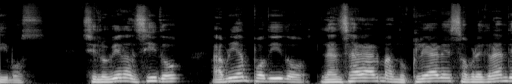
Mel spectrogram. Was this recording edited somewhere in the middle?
yes; 1 cut; at 3.1 s

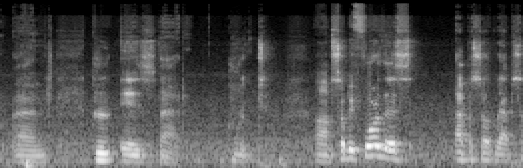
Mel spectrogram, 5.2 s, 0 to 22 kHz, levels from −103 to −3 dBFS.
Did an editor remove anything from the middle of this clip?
yes; 1 cut; at 1.6 s

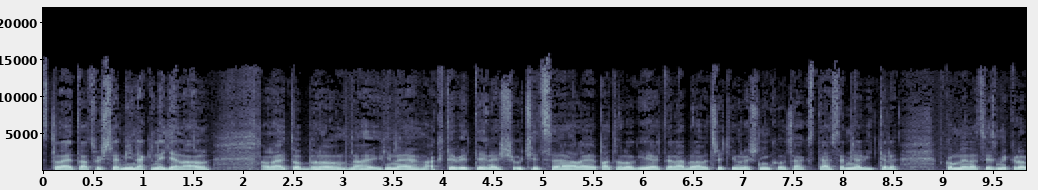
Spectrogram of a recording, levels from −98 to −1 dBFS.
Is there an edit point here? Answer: no; 0 cuts

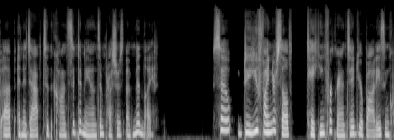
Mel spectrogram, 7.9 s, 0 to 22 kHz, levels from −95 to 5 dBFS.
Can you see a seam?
yes; 1 cut; at 4.2 s

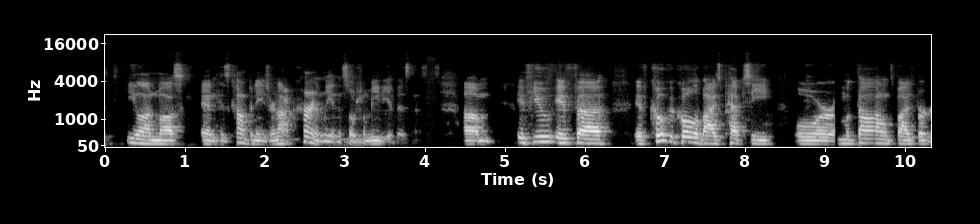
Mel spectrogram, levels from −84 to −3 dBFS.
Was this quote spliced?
yes; 2 cuts; at 5.1 s, 9.1 s

